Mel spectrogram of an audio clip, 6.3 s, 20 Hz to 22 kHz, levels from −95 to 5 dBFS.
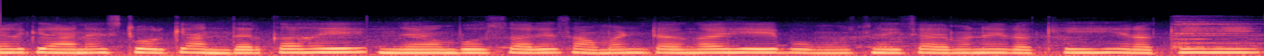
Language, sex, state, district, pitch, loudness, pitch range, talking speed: Hindi, female, Bihar, Gaya, 210 Hz, -12 LUFS, 200-220 Hz, 190 wpm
